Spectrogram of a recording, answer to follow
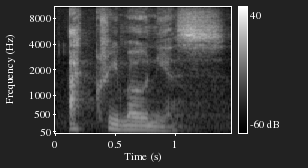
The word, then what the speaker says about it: acrimonious: Acrimonious. Acrimonious. The stress is on the third syllable. Mo. Acrimonious.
